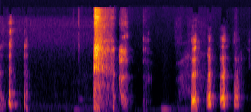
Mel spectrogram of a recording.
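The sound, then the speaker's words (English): A person hiccups in a string of sharp, throaty bursts, quick and fairly loud, with one harsher rasping burst in the middle and a rapid run of several more at the end. “You sniffling and hiccuping the whole day.”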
